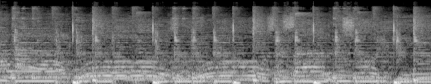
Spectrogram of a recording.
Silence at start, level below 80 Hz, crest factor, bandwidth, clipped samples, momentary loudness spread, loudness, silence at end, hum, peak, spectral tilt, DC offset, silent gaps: 0 s; -22 dBFS; 12 dB; over 20 kHz; under 0.1%; 2 LU; -13 LUFS; 0 s; none; 0 dBFS; -4 dB/octave; under 0.1%; none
